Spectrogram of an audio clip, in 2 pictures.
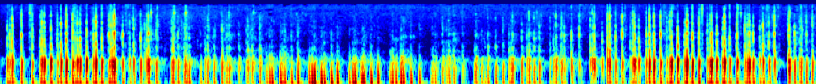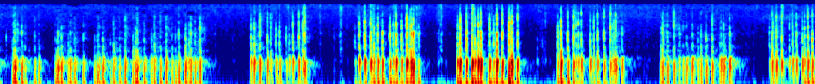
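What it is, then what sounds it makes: EVA hard-shell zipper case. Fast fingertip and nail tapping and scratching on the lid and sides of a small black rectangular zippered EVA hard-shell case with orange trim and a wrist strap; the fabric-covered shell is hollow and closed. The result is a dense, muffled, low-pitched rustling patter that runs almost continuously for the first six seconds, then breaks into short bursts separated by brief silences. The taps are dry, with no ring, and there is little bright content.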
